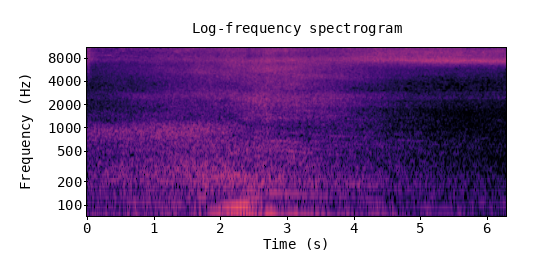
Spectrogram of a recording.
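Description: A motor vehicle passing by, its rumble and tyre noise swelling to a peak a little past two seconds in and then fading away.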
